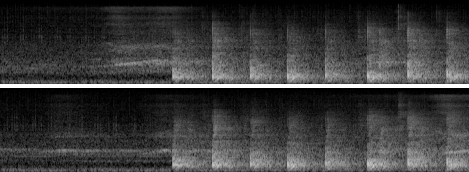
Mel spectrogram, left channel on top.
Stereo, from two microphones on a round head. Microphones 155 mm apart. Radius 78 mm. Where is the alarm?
No alarm in this recording.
